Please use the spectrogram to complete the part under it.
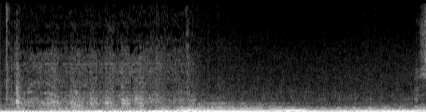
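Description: Drift car on the Top Gear circuit firing up and revving, a loud engine burst settling into a rising, droning rev with a deep rumble, close and alone.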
